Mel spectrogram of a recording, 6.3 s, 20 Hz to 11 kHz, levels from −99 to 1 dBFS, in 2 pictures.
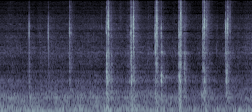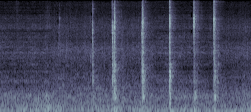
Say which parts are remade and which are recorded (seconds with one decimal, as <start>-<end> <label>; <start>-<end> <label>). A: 0.0-3.8 remade; 3.8-5.1 recorded; 5.1-5.8 remade; 5.8-6.3 recorded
